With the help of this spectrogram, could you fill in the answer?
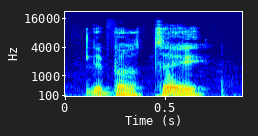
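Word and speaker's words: Liberté: How would you pronounce Liberty in French? Liberte.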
